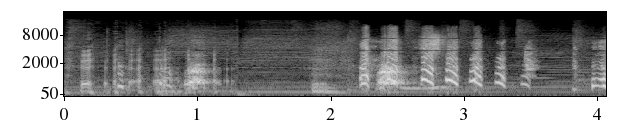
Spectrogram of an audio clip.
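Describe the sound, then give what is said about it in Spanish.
A dog barks in a quick run of about eight sharp, high yips, fairly loud, following a stretch of people talking. “Nunca, nunca hablas y cuando hablas habla un perro, cabrón.”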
